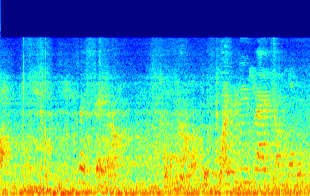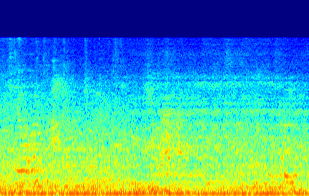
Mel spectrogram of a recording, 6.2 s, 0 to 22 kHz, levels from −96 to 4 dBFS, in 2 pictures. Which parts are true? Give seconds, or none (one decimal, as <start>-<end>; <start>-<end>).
2.4-4.4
